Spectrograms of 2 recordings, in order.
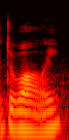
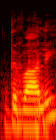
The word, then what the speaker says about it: Diwali: Now you mentioned the Diwali. Did I pronounce that right? Diwali, yeah.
